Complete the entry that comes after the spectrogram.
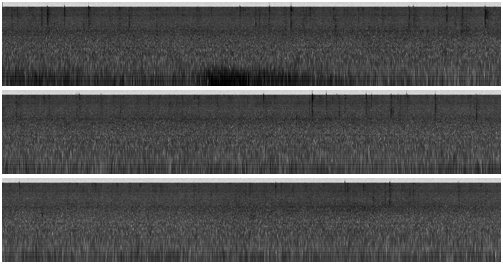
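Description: Steady rain falling on puddled ground and leaves, with a low rumble of thunder swelling about four seconds in and dying away over the next few seconds.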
